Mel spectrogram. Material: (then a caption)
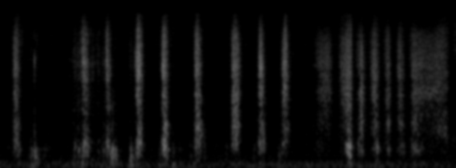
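Leather. A gloved hand scrubs the leather upper of a brown Italian leather loafer with cream textile panels, which has a shoe tree inside, using a green and yellow sponge. It produces a series of quick, bright, airy rubbing strokes at an uneven pace, becoming faster and closer together toward the end before blending into a longer continuous scrub.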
